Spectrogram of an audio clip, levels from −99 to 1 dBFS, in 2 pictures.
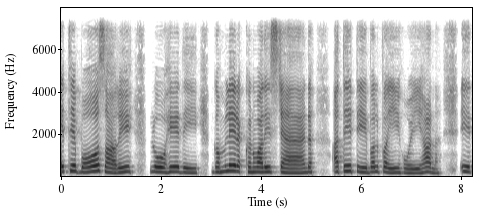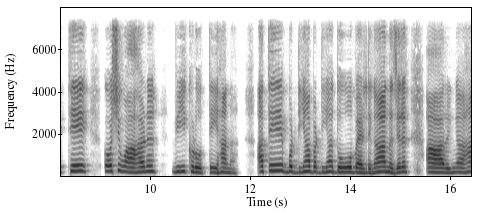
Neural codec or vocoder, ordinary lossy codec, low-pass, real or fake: codec, 16 kHz, 0.9 kbps, LongCat-Audio-Codec; none; 7.2 kHz; fake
